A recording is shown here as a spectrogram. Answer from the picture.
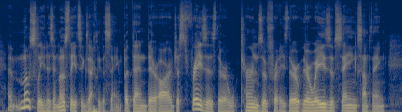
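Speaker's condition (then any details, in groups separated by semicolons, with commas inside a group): No condition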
